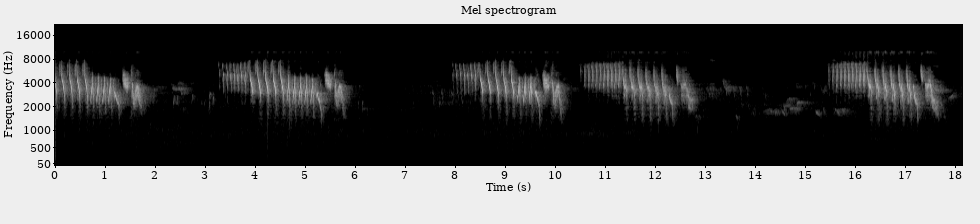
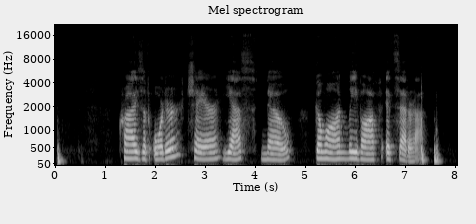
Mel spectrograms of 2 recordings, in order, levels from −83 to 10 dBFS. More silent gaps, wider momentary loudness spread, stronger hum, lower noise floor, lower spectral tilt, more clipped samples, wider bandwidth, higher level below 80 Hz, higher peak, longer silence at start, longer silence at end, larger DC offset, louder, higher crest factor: neither; first, 15 LU vs 11 LU; neither; first, -75 dBFS vs -69 dBFS; second, 10 dB/octave vs -8.5 dB/octave; neither; first, 10.5 kHz vs 7.6 kHz; second, under -90 dBFS vs -58 dBFS; about the same, -6 dBFS vs -4 dBFS; about the same, 0 s vs 0.05 s; about the same, 0.4 s vs 0.3 s; neither; about the same, -20 LUFS vs -19 LUFS; about the same, 20 dB vs 16 dB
